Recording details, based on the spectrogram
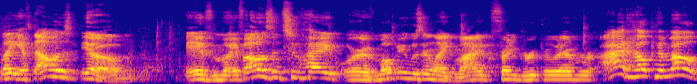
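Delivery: genuinely worked-up, upset yelling, high and loud. Reacting to how someone was treated: upset yelling. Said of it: "let me stop yelling because I'm I'm I'm actually genuinely getting upset".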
